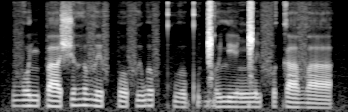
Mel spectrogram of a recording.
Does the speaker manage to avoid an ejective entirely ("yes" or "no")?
no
